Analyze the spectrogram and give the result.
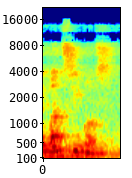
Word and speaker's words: Onesimus: In English, how do we pronounce it? It sounds like one Simos, O-N-E.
